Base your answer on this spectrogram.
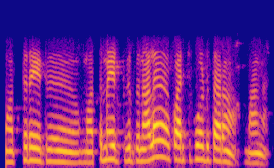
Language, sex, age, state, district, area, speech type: Tamil, female, 30-45, Tamil Nadu, Tirupattur, rural, conversation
